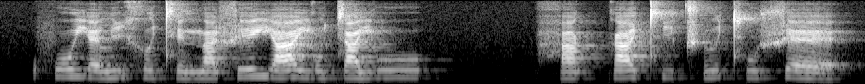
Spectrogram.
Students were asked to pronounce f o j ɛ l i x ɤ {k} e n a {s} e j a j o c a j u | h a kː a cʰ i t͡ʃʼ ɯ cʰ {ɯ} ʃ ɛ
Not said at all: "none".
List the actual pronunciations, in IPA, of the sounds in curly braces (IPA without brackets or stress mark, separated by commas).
cʰ, ʃ, u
